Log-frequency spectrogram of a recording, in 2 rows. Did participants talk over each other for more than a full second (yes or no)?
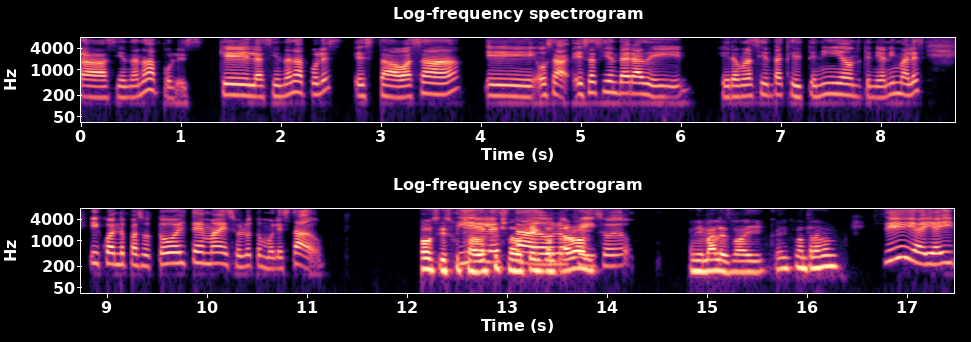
yes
